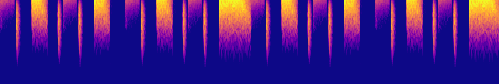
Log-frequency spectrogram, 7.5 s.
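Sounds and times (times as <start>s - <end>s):
drum kit at 128 BPM: 0.0s - 7.4s.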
